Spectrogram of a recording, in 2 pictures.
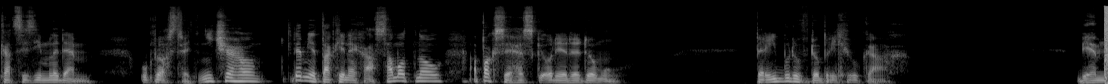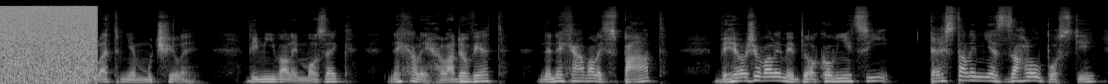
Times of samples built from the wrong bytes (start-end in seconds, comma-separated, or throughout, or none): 11.05-12.05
